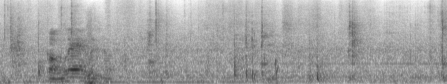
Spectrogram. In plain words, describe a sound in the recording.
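A cardboard box rustles and scrapes as it is torn open.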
